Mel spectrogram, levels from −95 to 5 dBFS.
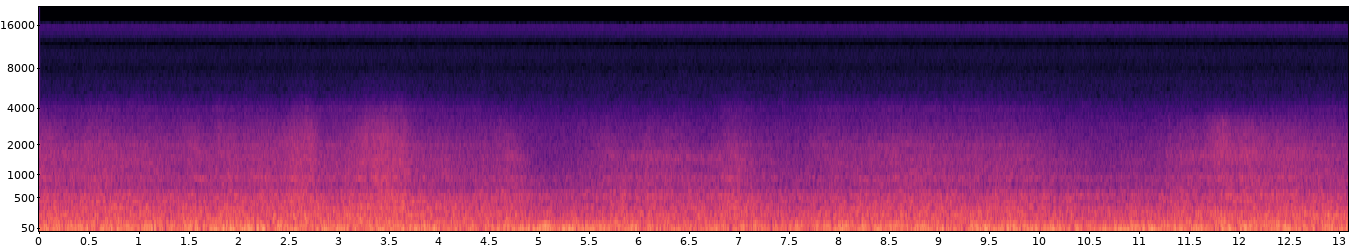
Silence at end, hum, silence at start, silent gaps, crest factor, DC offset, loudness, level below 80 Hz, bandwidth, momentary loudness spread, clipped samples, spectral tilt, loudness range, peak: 0 s; none; 0 s; none; 12 dB; under 0.1%; -30 LUFS; -28 dBFS; 16.5 kHz; 4 LU; under 0.1%; -8.5 dB/octave; 2 LU; -14 dBFS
